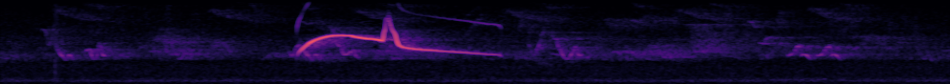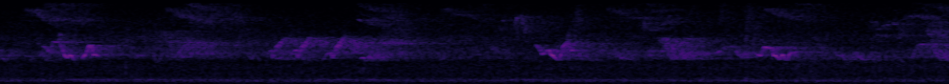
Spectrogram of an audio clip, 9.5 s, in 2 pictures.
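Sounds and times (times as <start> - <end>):
Eastern Wood-pewee calling: 1.5 - 2.5.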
